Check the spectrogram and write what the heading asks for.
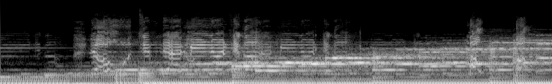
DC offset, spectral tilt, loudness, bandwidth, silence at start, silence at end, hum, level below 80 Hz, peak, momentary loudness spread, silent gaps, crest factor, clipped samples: under 0.1%; -6.5 dB/octave; -13 LUFS; 8.4 kHz; 0 s; 0 s; none; -16 dBFS; 0 dBFS; 10 LU; none; 10 dB; under 0.1%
